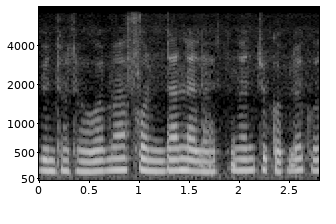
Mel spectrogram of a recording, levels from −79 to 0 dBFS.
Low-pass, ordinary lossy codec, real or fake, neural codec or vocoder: 7.2 kHz; AAC, 32 kbps; real; none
